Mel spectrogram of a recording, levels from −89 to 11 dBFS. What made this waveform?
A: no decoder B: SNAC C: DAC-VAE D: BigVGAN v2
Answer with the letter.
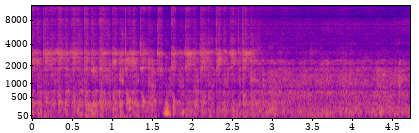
B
